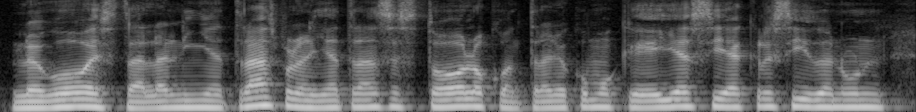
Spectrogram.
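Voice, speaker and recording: Speaking fast with a clean tone, this young man keeps his medium pitch nearly flat. A teacher being interviewed, he earnestly relates candid anecdotes about his students, acts out what they said, and restarts often.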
